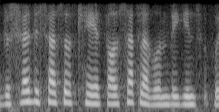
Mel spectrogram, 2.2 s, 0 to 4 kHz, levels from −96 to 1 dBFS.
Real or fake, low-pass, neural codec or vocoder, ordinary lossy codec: fake; 3.6 kHz; codec, 16 kHz in and 24 kHz out, 0.6 kbps, FocalCodec, streaming, 4096 codes; none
